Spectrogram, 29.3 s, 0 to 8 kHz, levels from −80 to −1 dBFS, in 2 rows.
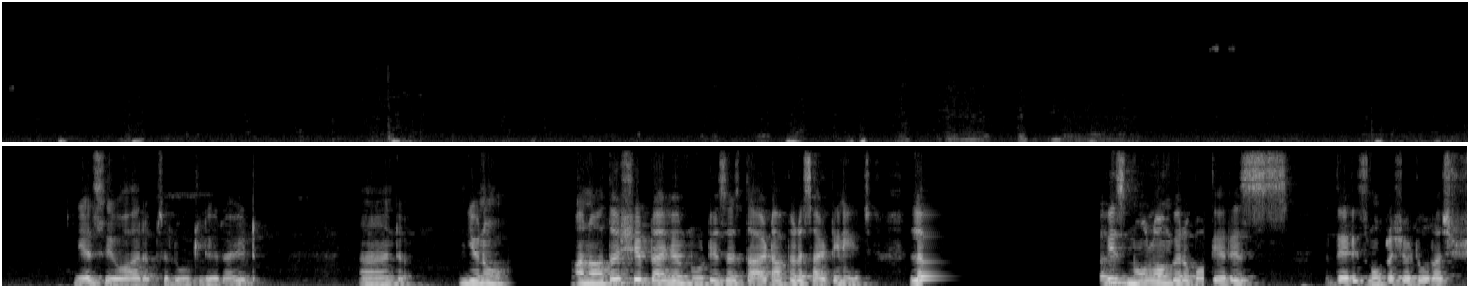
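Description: Right after "you know", at 19.72 to 20.36 s, there's a call audio freeze: the sound smears into a fading buzz, then mostly silence, likely packets stalling and the jitter buffer running dry, before "another shift I have" picks up with nothing lost. From 21.76 to 23.84 s a jitter buffer speed-up kicks in at about 120% speed, same pitch, with roughly 0.4 s of pitch periods trimmed out, so it sounds rushed. A longer freeze runs 23.87 to 25.66 s, again a fading tail into about 1.4 s of quiet, likely the same buffer underrun, and the audio resumes at "is no". Just after that, 26.22 to 27.05 s speeds up a bit to 108%, and at 26.66 to 26.69 s there's a skip ahead where about a second of audio is simply gone and the two sides are butted together. Finally, 27.51 to 29.05 s is sped up to 130%, with about half a second shaved off. All of this sits on a wideband call path with nothing above 8 kHz, which fits G.722.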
